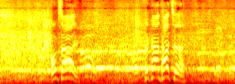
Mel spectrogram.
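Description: Young players shout across the ice.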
